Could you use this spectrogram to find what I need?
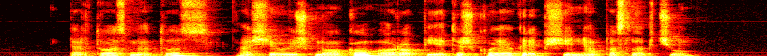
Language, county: Lithuanian, Šiauliai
